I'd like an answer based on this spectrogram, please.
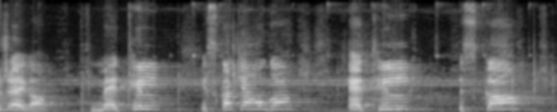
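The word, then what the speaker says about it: methyl: जो English medium के जो स्टूडेंट्स होते हैं ना, मैथिल की जो स्पेलिंग है वो ये है, तो वो बच्चे क्या उच्चारण करते हैं, मिथाइल, एथाइल, propyl, butyl, पेंटाइल, hexyl, heptyl, octyl, nonyl and डेकाइल।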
